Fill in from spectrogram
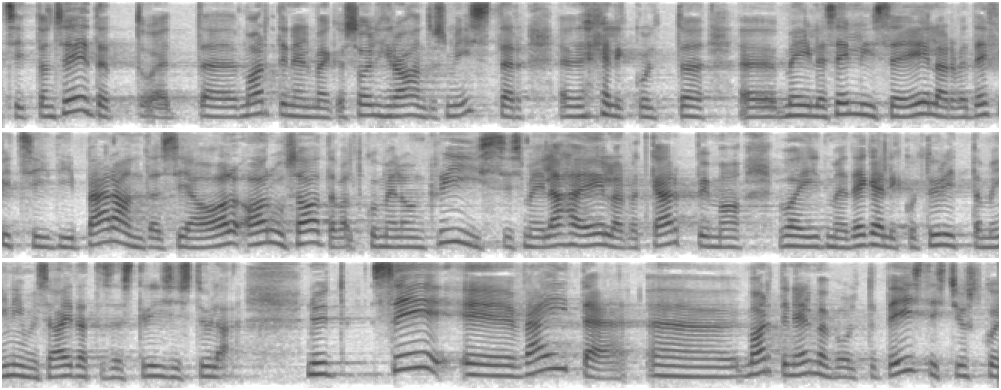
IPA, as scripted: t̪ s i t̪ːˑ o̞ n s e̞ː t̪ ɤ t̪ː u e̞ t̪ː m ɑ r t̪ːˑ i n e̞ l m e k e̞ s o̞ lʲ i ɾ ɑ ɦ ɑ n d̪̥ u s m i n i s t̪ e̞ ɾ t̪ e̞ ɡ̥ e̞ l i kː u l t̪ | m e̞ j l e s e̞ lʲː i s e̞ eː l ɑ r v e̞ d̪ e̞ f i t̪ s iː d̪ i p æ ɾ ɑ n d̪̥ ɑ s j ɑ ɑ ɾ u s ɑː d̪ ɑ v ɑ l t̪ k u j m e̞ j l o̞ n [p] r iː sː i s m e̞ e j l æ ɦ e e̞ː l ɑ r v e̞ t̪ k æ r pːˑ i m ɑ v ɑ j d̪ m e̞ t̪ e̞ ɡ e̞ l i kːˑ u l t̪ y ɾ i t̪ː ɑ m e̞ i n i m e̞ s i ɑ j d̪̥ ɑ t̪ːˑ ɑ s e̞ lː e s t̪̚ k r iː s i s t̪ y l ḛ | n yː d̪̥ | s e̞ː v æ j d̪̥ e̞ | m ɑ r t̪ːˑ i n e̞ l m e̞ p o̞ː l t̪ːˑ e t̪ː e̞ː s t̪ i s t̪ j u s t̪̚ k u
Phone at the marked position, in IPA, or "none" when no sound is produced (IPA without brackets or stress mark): k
